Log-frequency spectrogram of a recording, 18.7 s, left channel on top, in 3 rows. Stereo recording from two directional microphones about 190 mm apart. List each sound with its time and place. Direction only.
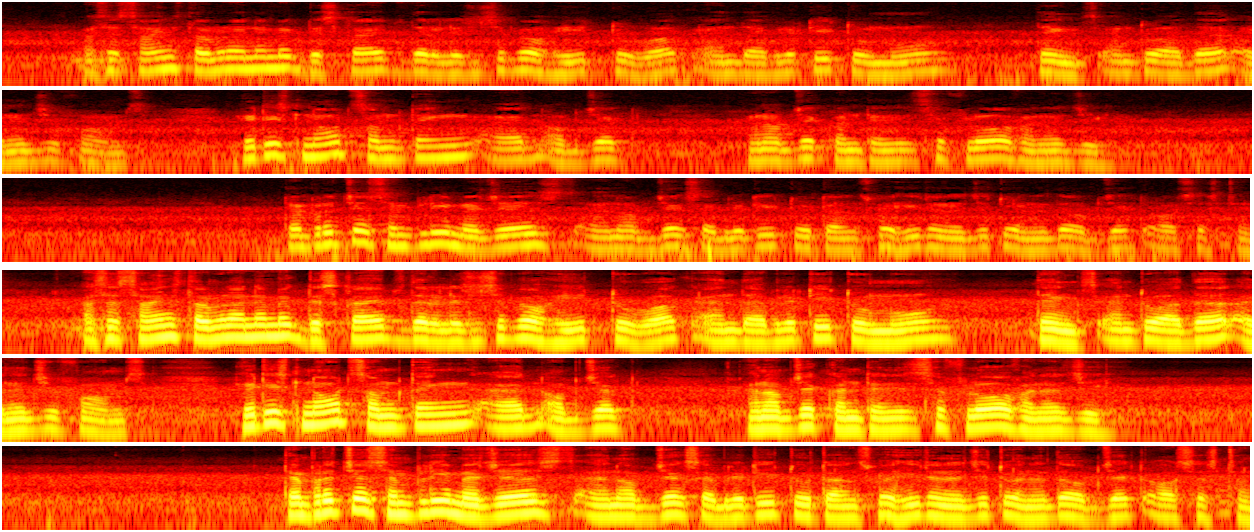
0.4 s speech: 50° right (ahead or behind)
13.8 s speech: 55° right (ahead or behind)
